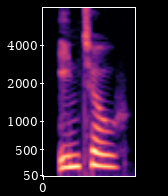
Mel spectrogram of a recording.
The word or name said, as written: indtog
